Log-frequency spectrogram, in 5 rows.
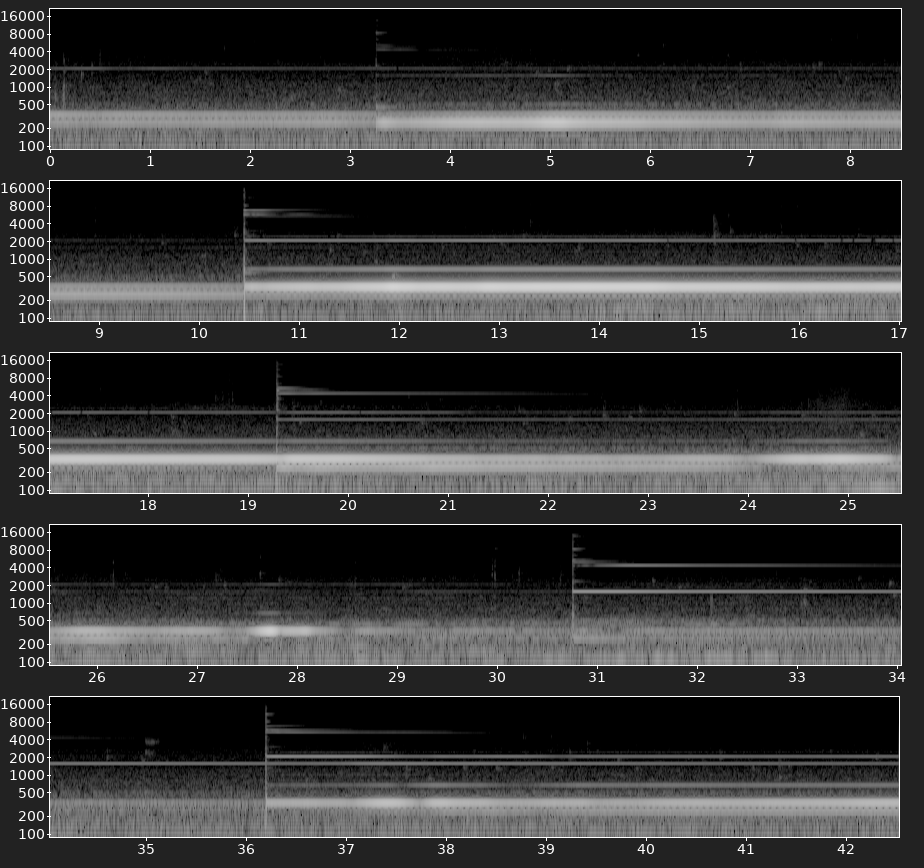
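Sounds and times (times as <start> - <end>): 
tuning forks ringing in sustained tones: 0.0 - 29.2, 30.7 - 42.5
low steady pair of tones humming: 0.0 - 42.5.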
